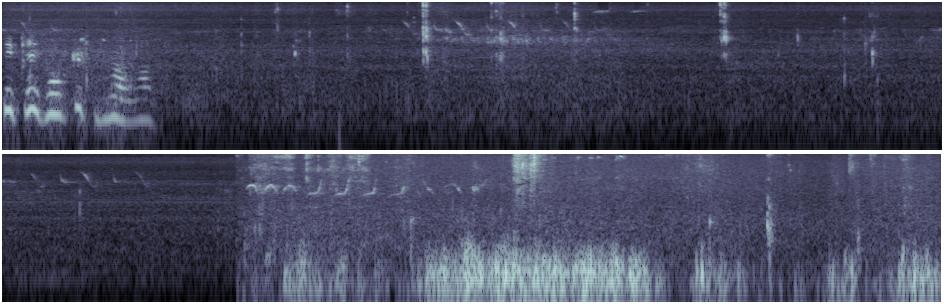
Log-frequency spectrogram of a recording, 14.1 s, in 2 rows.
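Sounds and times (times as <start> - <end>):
faint bird chirps: 2.7 - 5.0, 6.3 - 10.8
footsteps on grass: 9.4 - 14.0.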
